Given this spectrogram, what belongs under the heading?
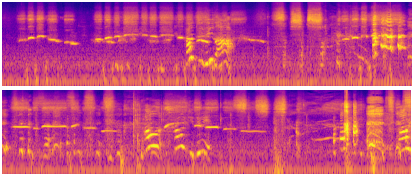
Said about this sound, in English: You kind of put you kind of whistle through your bottom teeth and then you put your tongue over it. No, you know you're blowing too hard. It's just put rest your tongue on your bottom teeth, and then you gotta put your top put your top teeth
